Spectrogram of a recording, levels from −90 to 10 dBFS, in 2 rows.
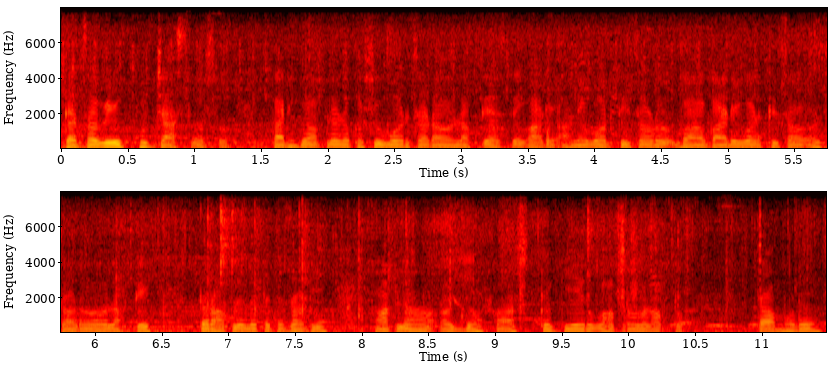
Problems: constant background noise, continuous background conversations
